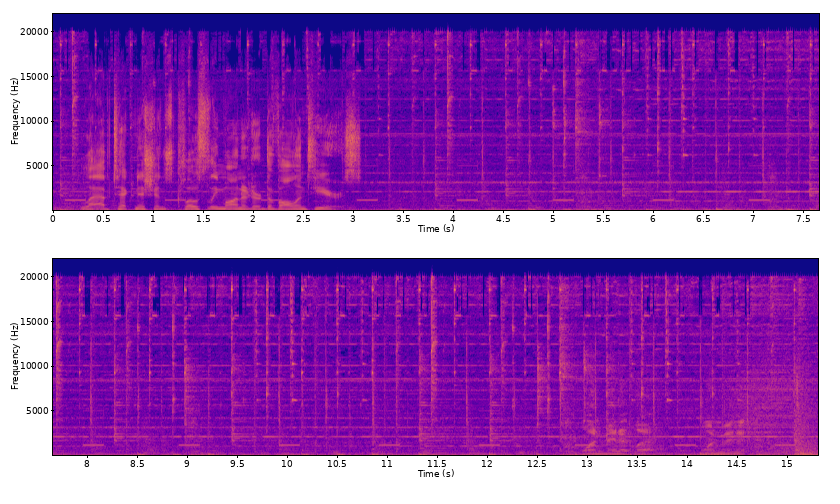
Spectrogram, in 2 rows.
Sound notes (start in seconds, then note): 5.0 beeping continues; 9.7 music tension intensifies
